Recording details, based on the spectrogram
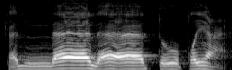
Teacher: Tuti harusnya tu-nya tipis, ti yang tebal.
